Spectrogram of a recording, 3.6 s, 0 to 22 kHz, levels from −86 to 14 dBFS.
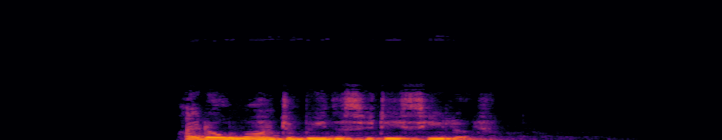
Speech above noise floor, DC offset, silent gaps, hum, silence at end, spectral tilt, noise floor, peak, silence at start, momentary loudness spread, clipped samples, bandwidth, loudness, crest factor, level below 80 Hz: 65 dB; under 0.1%; none; none; 1.2 s; -8.5 dB/octave; -80 dBFS; -4 dBFS; 0.95 s; 9 LU; under 0.1%; 7.8 kHz; -16 LUFS; 14 dB; -56 dBFS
